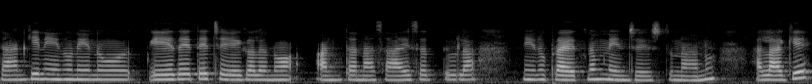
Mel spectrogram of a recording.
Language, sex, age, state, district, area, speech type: Telugu, female, 30-45, Andhra Pradesh, Guntur, urban, spontaneous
